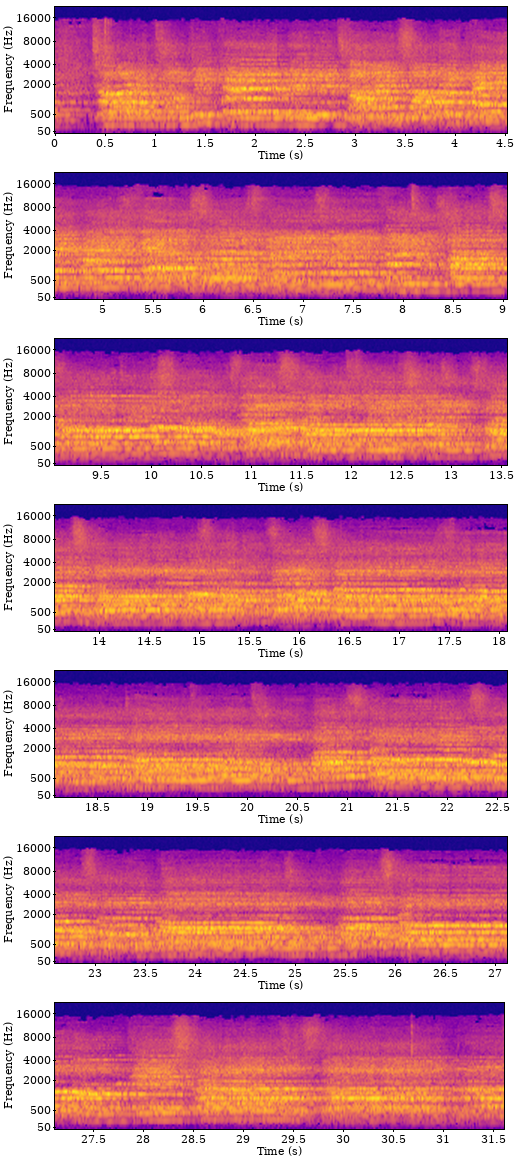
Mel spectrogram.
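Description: Mixed choir singing a West Gallery piece in parts, with a short break between phrases just after the start.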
